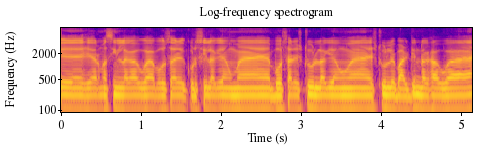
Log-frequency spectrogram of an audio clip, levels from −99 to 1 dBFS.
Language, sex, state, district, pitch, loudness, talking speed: Hindi, male, Bihar, West Champaran, 110 Hz, -12 LUFS, 280 wpm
